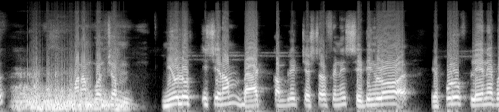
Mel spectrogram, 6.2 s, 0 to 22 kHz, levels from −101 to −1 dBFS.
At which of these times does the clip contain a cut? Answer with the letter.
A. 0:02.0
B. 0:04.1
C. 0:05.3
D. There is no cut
D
